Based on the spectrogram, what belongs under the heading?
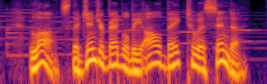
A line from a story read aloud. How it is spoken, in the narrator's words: exclaiming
